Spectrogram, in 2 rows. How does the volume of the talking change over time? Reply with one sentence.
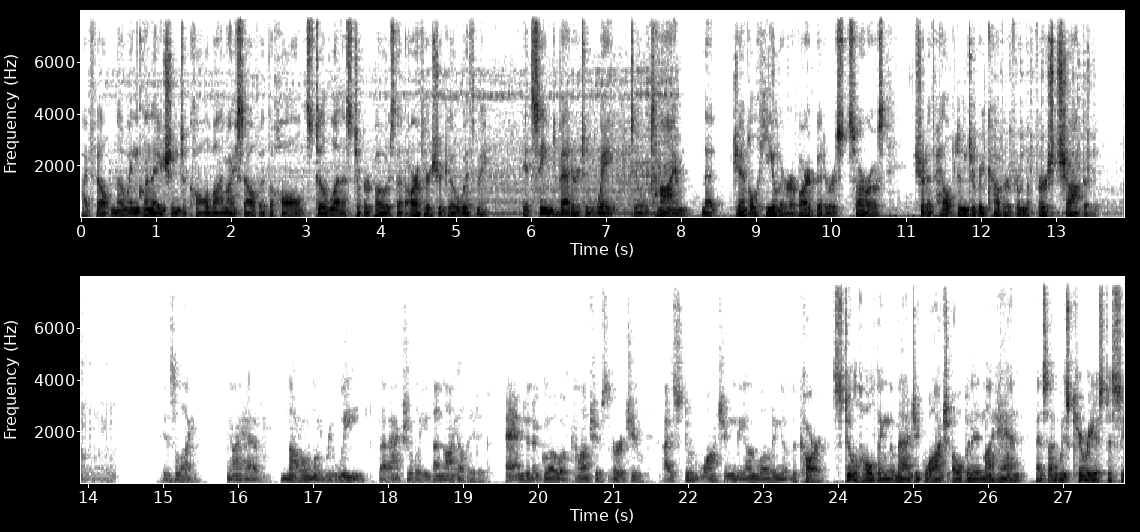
The volume of the talking goes down, then up.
